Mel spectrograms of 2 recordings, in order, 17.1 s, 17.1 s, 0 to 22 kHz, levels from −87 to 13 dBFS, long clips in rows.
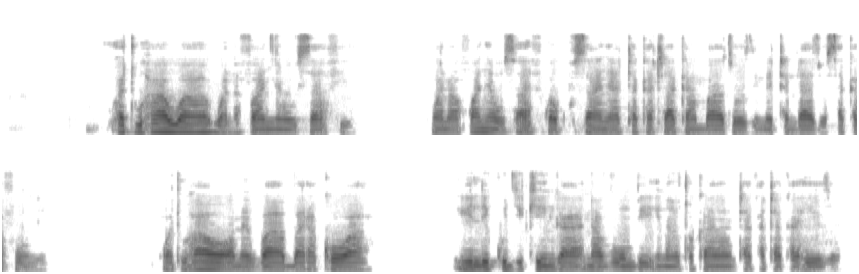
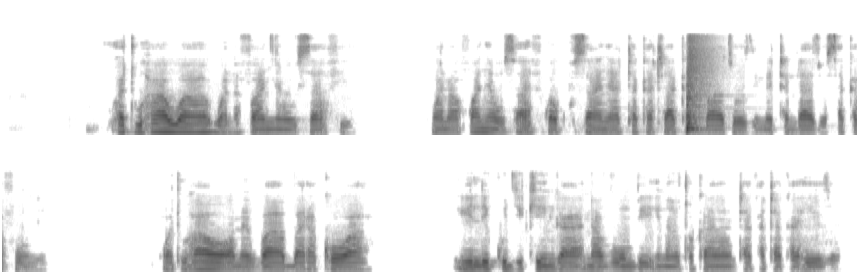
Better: first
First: none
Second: background sound (Snare drum); 2 dB above the speech

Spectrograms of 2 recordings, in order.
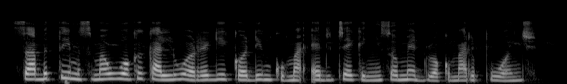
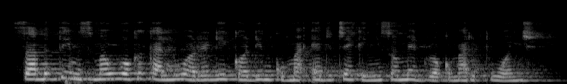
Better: first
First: none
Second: room echo; dies away in 0.8 s

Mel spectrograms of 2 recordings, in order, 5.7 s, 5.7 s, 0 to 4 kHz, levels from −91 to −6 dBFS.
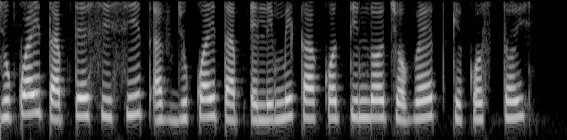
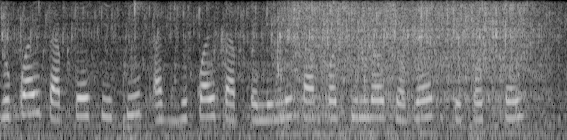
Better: first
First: none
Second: background sound (Trickle, dribble / Sink (filling or washing) / Water tap, faucet); 2 dB below the speech

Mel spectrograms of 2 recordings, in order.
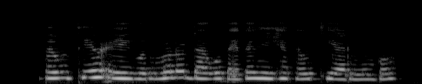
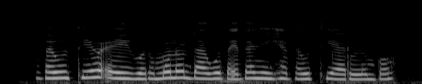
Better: second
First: noise reduction (neural mask model DeepFilterNet 3)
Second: none

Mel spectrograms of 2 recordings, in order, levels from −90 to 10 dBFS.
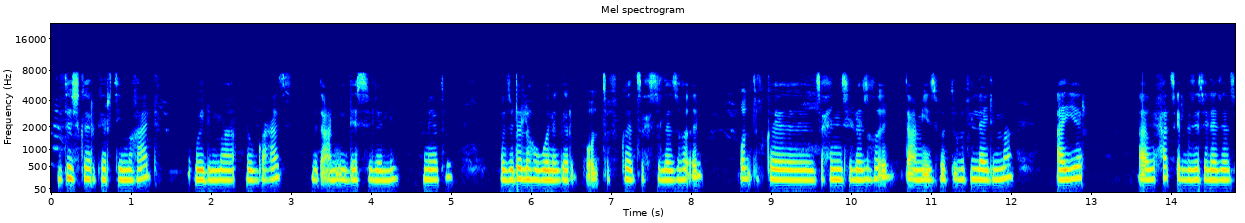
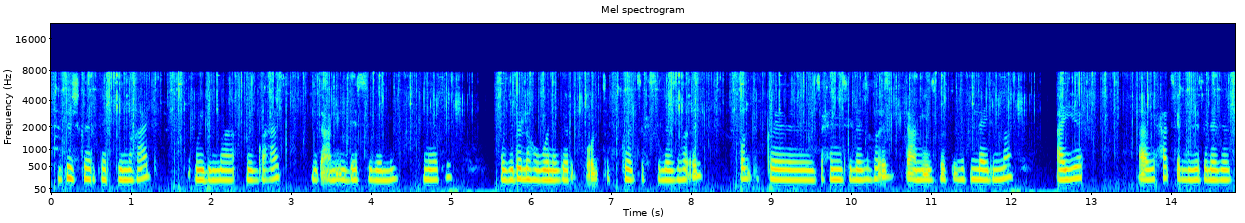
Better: first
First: none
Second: background sound (Keys jangling); 15 dB below the speech

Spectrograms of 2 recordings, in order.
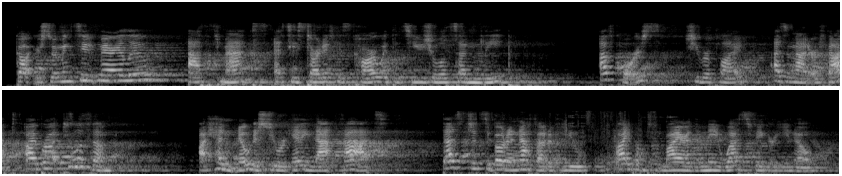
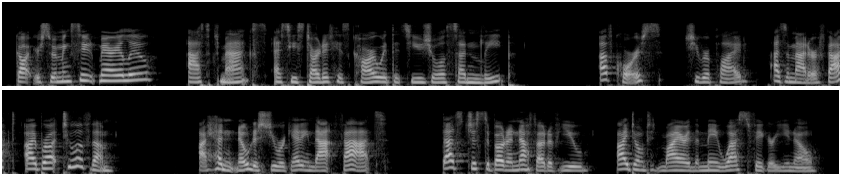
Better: second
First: noise reduction (neural separator model SepFormer DNS4)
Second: none

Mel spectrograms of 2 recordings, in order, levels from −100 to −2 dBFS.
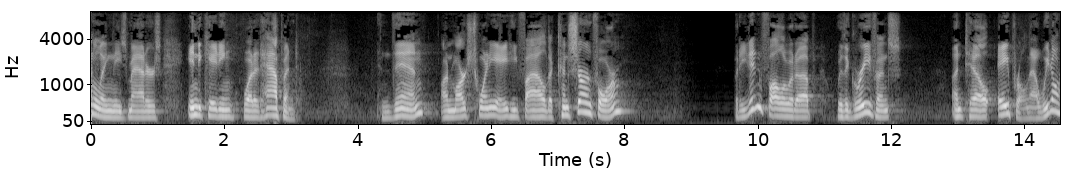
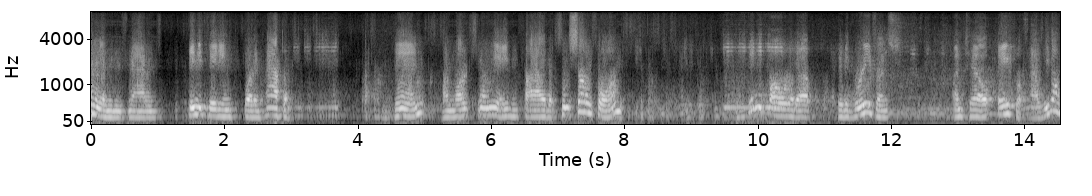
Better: first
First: none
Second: noise reduction (neural separator model SepFormer DNS4)

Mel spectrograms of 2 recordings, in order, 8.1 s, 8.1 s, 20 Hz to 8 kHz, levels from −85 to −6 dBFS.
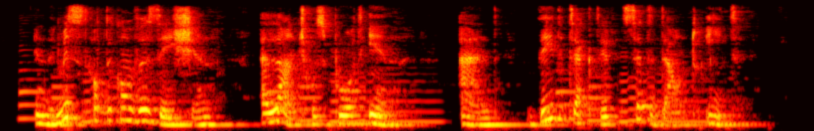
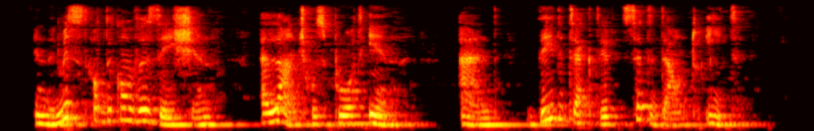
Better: second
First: background sound (Wind instrument, woodwind instrument); 12 dB below the speech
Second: none

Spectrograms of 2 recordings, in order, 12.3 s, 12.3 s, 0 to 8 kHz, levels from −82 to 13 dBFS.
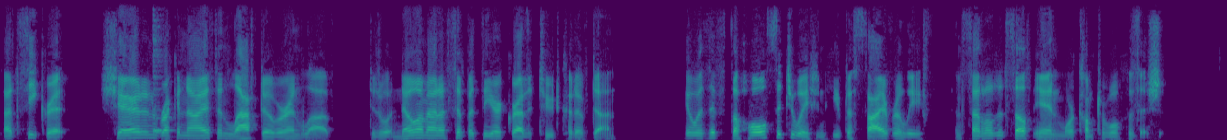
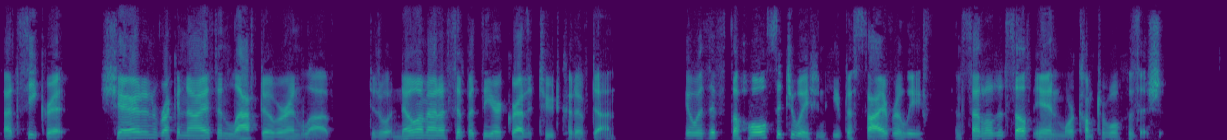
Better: second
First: background sound (Cowbell); 15 dB below the speech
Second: none

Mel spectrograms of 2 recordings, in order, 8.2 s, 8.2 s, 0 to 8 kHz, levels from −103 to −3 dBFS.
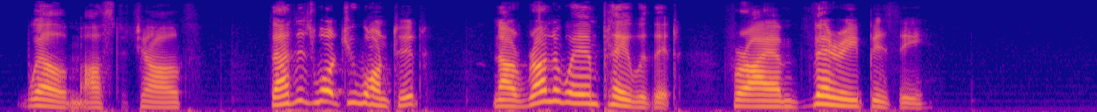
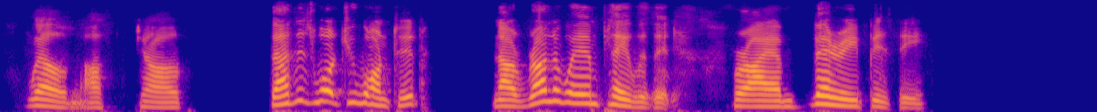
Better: first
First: none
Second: noise reduction (neural mask model Resemble Enhance denoiser)

